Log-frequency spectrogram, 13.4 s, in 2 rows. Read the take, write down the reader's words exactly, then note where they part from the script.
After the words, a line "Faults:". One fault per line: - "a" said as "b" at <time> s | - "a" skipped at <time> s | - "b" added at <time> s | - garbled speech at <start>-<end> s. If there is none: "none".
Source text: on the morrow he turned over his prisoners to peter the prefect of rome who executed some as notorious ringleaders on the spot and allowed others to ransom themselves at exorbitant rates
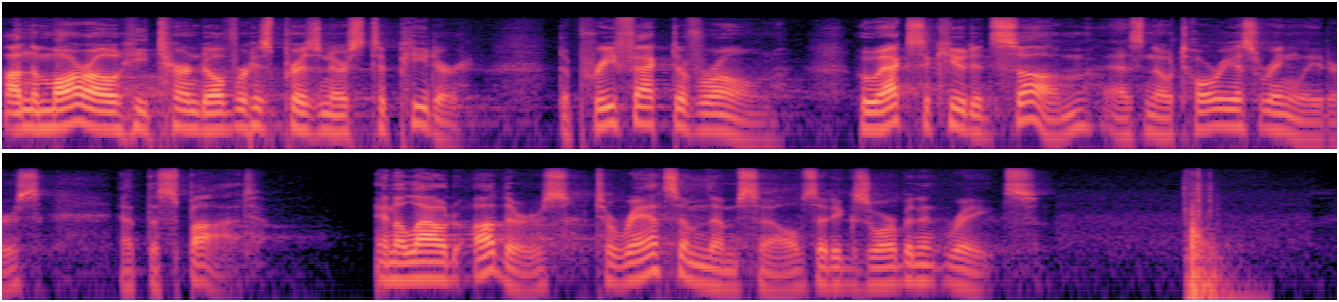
on the morrow he turned over his prisoners to peter the prefect of rome who executed some as notorious ringleaders at the spot and allowed others to ransom themselves at exorbitant rates
Faults:
- "on" said as "at" at 7.3 s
